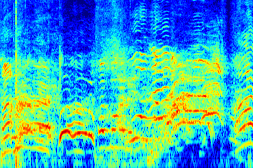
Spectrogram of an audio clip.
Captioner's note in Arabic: يصرخ; كل يصرخ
